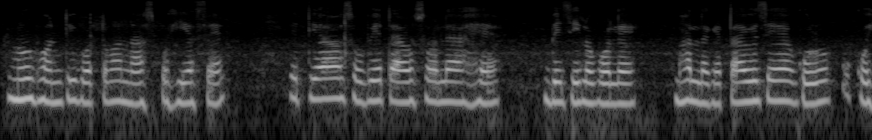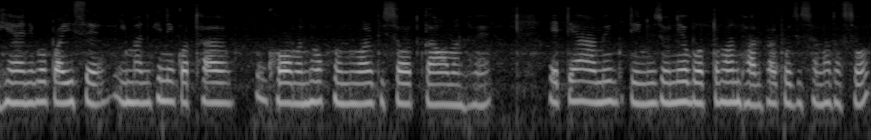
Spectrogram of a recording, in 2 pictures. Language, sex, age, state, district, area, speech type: Assamese, female, 18-30, Assam, Lakhimpur, rural, spontaneous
